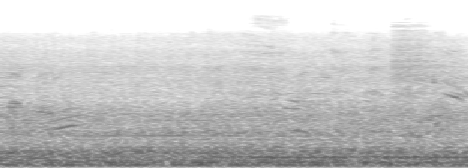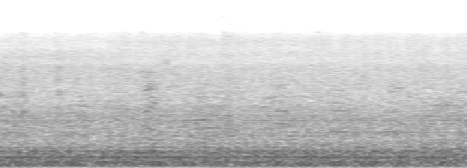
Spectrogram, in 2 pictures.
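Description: Steady low rumble of outdoor background noise, with a steady low hum joining about a second and a half in.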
